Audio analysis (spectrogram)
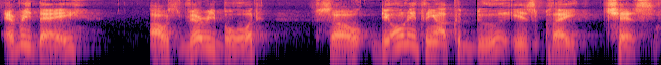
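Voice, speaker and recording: A man with a Chinese accent, whose first language is Chinese, giving a live poetry reading in a halting way with frequent fillers. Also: fairly high pitch, big pitch swings, fairly bright tone, husky. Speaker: poet.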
